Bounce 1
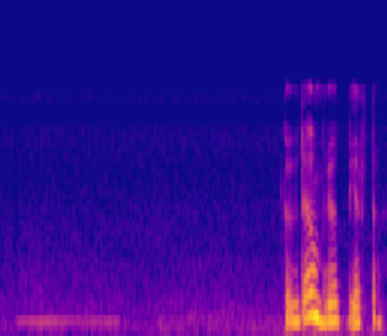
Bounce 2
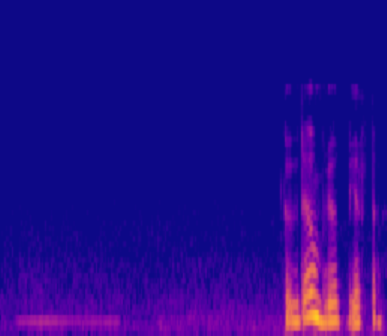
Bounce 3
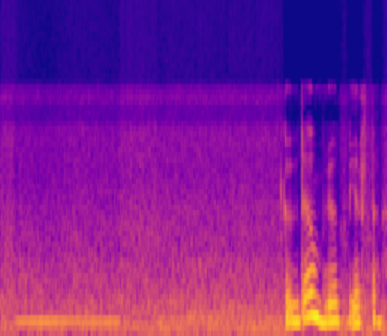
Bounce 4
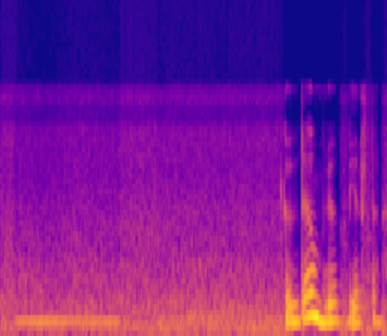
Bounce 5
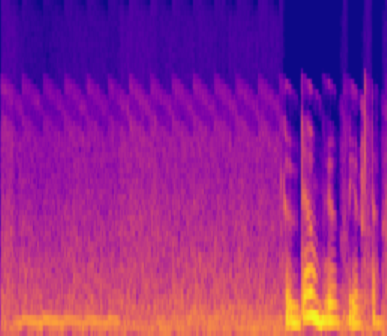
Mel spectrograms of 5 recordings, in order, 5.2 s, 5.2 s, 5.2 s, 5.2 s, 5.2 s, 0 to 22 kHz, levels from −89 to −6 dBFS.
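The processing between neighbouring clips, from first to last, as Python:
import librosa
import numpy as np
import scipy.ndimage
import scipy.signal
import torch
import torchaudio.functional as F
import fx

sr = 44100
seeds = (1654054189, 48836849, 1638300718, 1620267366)

y1 = fx.high_shelf(x, sr, hz=3700.0, db=-7.0)
y1 = F.gain(torch.from_numpy(y1), -6.5).numpy()
y2 = fx.env_flatten(y1, sr, amount_pct=50)
y2 = F.gain(torch.from_numpy(y2), 8.0).numpy()
y3 = fx.end_taper(y2, sr, db_per_s=130.0)
y3 = F.gain(torch.from_numpy(y3), -1.5).numpy()
y4 = fx.vibrato_shape(y3, sr, shape='saw_down', rate_hz=3.5, depth_cents=250.0)
y4 = F.gain(torch.from_numpy(y4), 5.5).numpy()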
